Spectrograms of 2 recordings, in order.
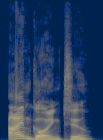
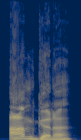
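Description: First: Every word is said fully and clearly. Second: Going to is reduced to gonna. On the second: "Most common"

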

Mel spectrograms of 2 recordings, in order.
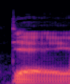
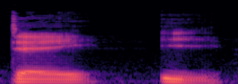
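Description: First: The word is said as one syllable. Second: The word is said as two syllables. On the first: The speaker calls it wrong. "you pronounce that not as day, as in have a nice day" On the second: The speaker calls it right. "but day-e. In Latin, you always pronounce all the vowels"

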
